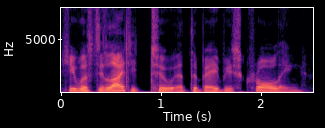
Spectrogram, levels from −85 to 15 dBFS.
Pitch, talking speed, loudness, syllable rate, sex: 135 Hz, 190 wpm, -18 LUFS, 5.0 syllables/s, male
